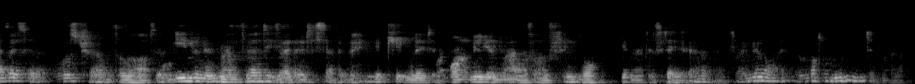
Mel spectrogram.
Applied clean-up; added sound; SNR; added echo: neural mask model DeepFilterNet 3.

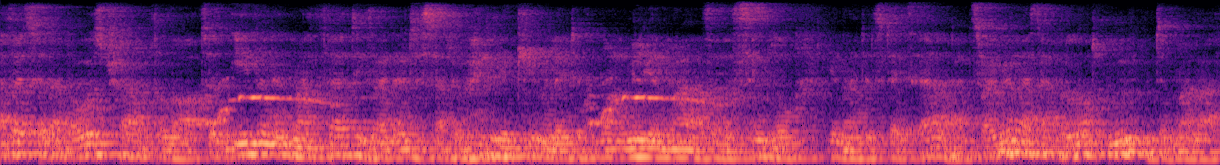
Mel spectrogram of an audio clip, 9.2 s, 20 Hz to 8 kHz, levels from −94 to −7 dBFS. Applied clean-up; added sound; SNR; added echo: none; Animal; 11 dB; reverberation time 1.1 s.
